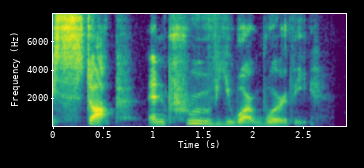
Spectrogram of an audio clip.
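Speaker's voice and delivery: very deep bear voice. Voicing a bear who speaks in warning growls: incredibly deep bear voice. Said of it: "an incredibly deep voice that say".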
